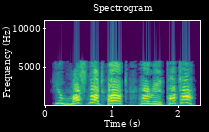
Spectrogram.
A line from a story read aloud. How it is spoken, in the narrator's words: he squeaked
